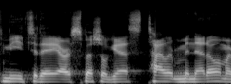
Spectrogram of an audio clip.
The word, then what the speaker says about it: Minetto: I have with me today our special guest, Tyler Metto. Am I pronouncing it right?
